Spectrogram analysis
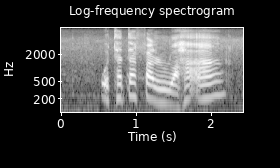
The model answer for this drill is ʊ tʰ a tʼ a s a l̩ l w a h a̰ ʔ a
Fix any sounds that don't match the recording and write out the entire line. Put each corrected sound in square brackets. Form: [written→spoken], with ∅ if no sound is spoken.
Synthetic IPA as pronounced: ʊ tʰ a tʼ a [s→f] a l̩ l w a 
